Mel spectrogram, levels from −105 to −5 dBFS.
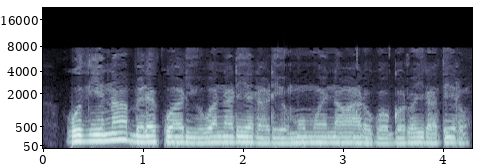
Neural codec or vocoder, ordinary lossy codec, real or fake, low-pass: none; AAC, 24 kbps; real; 10.8 kHz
